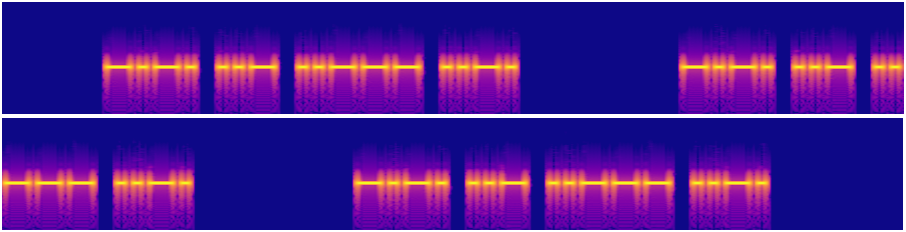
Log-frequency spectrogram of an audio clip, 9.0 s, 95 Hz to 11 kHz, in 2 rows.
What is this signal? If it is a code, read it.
Morse code, heard as a keyed tone, about 30 wpm, 700 Hz. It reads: CU2F CU2F CU2F
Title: DXCC-100 Call Signs - 4 Characters - Repeated 3x - 30wpm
